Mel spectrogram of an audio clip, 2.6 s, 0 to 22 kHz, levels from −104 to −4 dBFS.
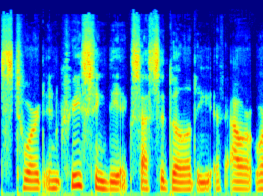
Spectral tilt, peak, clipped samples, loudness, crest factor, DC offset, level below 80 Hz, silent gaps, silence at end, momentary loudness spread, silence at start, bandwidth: -4 dB/octave; -6 dBFS; under 0.1%; -24 LUFS; 18 dB; under 0.1%; -52 dBFS; none; 0 s; 4 LU; 0 s; 17.5 kHz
